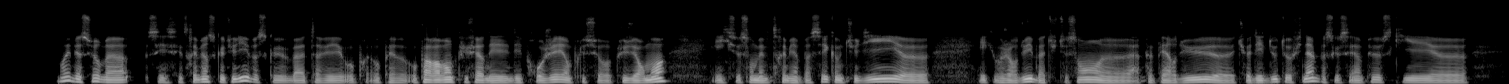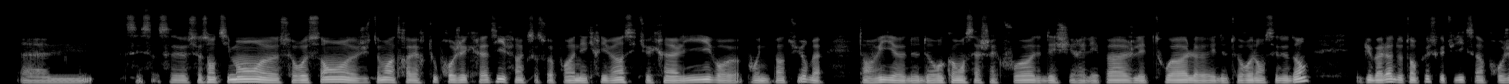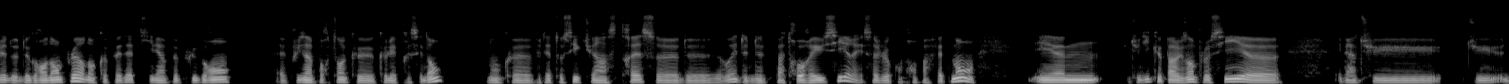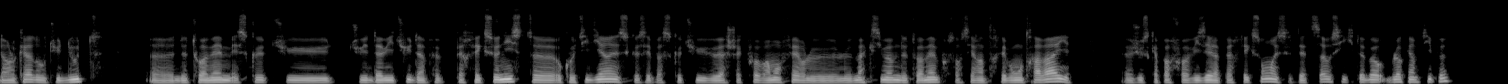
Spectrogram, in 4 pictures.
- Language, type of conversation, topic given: French, advice, Pourquoi est-ce que je me sens coupable de prendre du temps pour créer ?
- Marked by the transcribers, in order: drawn out: "tu"; tapping; stressed: "perfectionniste"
